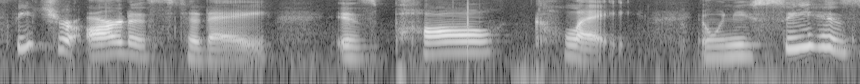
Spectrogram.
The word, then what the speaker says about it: Klee: artist today is Paul clay and when you see his name it's spelled kle so it looks like CLE but it's actually pronounced clay and Paul clay is a very famous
